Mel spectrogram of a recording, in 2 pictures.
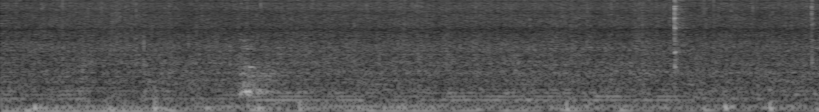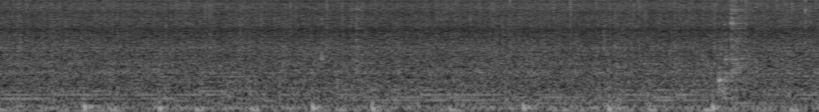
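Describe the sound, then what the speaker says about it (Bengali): A spice mix is stirred into gooseberry (amla) pickle cooking in oil, a steady close sizzle with occasional scraping knocks of the spoon against the pan. "মশলাটা দিয়ে নেড়ে চেড়ে কিছুক্ষণ রান্না করে নামিয়ে নিব।"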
